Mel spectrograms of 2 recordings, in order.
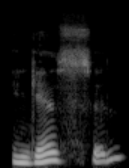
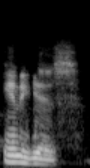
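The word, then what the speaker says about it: Iñiguez: Inges. Luz Inges. You might know how to pronounce her name. Yeah, that's my deal. Okay. Iniguez, is it? It's Iniguez. Inges.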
